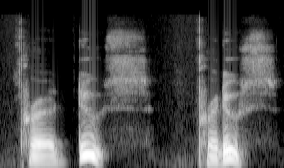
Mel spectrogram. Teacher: produce produce is a verb it means to make or manufacture products pronunciation produce we put the stress on the second syllable produce produce the first syllable is pronounced with a relaxed H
